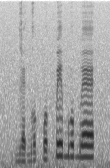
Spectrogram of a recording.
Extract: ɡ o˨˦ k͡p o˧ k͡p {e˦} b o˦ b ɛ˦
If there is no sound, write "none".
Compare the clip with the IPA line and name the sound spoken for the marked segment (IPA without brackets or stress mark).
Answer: e˦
